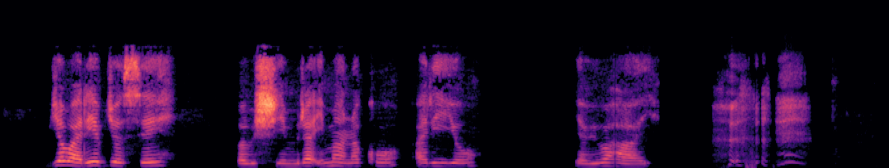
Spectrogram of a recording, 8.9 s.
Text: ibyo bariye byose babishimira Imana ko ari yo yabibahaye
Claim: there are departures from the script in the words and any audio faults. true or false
true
